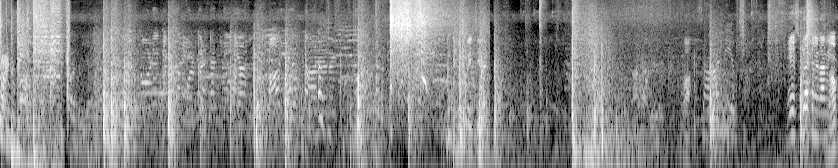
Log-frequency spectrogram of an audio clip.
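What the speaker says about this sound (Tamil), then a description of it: "பட்டாசு அடிக்கணும்" Firecrackers crackle and pop in rapid bursts throughout a Diwali celebration, loud and close, with people shouting and talking over the noise.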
